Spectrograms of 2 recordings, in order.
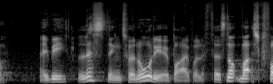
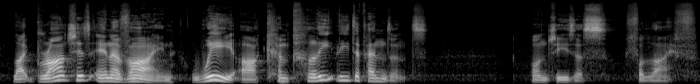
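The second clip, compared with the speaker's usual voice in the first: slow emphasis; slower than usual. Real, not acted. Solemn point of the sermon.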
